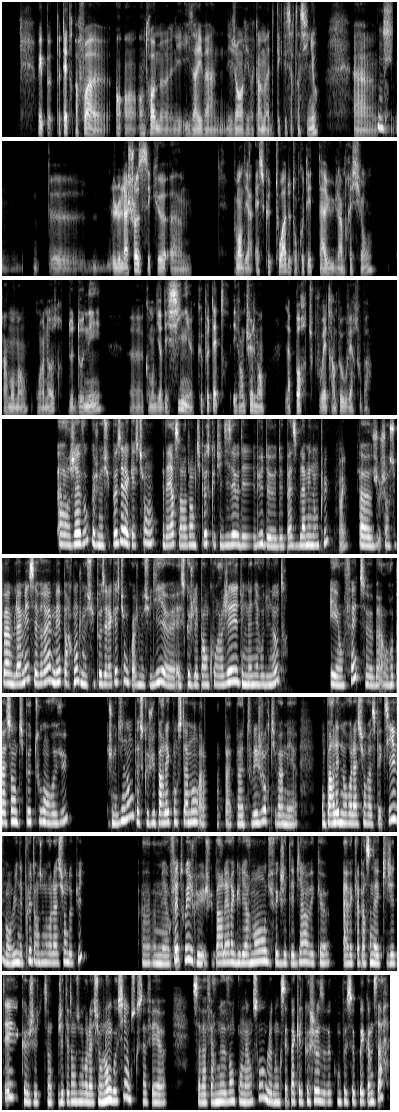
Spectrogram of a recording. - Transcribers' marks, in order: chuckle; drawn out: "hem"; stressed: "signes"; laughing while speaking: "ça"
- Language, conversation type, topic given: French, advice, Comment gérer une amitié qui devient romantique pour l’une des deux personnes ?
